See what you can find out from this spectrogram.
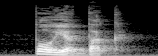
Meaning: a pimpmobile, a pimped up car
- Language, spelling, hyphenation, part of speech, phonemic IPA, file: Dutch, pooierbak, pooi‧er‧bak, noun, /ˈpoːi̯ərˌbɑk/, Nl-pooierbak.ogg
